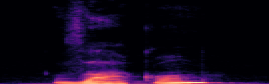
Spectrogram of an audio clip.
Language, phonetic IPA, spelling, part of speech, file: Czech, [ˈzaːkon], zákon, noun, Cs-zákon.ogg
- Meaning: 1. law (rule) 2. act (a product of a legislative body, a statute)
